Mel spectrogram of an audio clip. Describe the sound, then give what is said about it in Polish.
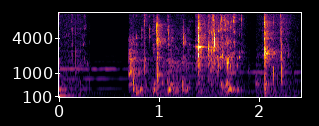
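Water splashes and trickles in a short, uneven burst after a brief moment of near silence, like water being poured into a glass and drunk, with no voices present. “pijemy wodę, moi drodzy.”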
